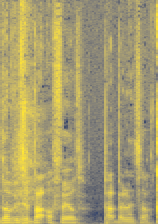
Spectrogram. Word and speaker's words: Benatar: Pat Benatar. – Is that how you pronounce it? – Benatar, yeah.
